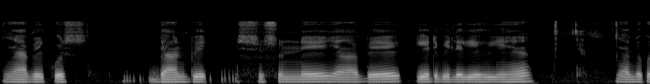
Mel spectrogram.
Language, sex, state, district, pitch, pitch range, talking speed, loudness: Hindi, male, Chhattisgarh, Korba, 115 Hz, 115-120 Hz, 145 wpm, -30 LUFS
